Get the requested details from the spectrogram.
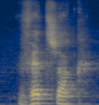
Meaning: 1. fatso, lard-ass 2. pervert, dirtbag
- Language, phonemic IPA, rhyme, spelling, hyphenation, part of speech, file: Dutch, /ˈvɛtzɑk/, -ɑk, vetzak, vet‧zak, noun, Nl-vetzak.ogg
